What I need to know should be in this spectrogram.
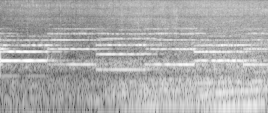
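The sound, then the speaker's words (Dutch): An ambulance siren arriving at a hospital: a loud, continuous wail that steps slowly between two pitches over a low road rumble. “Ondertussen blijven de ambulances binnenrijden bij het ziekenhuis.”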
